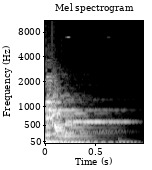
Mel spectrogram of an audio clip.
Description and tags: A short electronic effect, could be used in a future drumkit. Created with Metaphysical Function from Native
Instruments. Further edited using Cubase SX and mastered using Wavelab.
